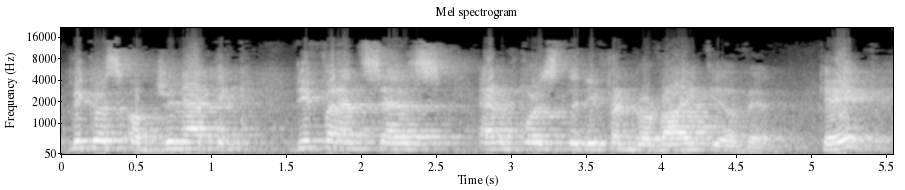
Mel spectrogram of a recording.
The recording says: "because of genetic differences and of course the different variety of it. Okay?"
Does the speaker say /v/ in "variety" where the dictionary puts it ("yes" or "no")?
yes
